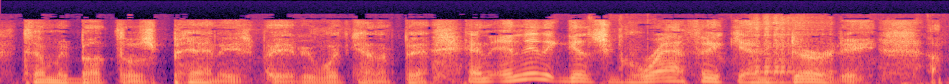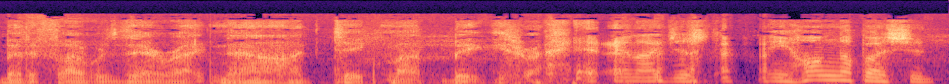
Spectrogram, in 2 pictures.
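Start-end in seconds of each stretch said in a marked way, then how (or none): 0.1-2.1 much lower, crooning late-night newsman; deep newsman voice. Retold or imitated. Newsman on the phone sweet-talking women, very low croon. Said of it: "It was beyond deep". 4.6-7.2 much lower, crooning late-night newsman; deep newsman voice. Retold or imitated. Newsman on the phone sweet-talking women, very low croon. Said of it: "It was beyond deep".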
